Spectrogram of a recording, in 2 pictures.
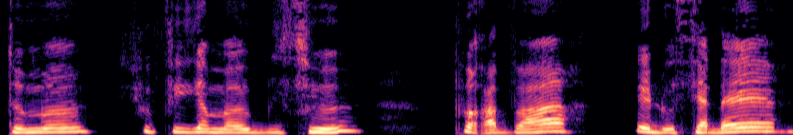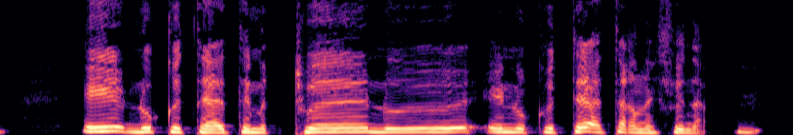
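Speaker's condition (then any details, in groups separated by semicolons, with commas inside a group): Profound deafness; audible accent from deafness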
